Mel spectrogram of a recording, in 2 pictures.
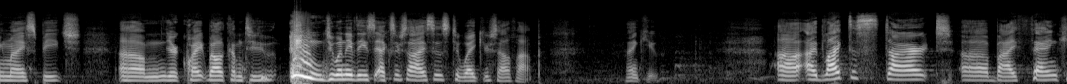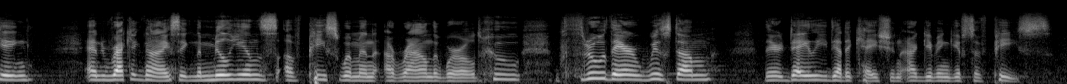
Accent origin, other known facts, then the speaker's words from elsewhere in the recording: United States; now in Italy; some of us were Americans. I'm an American, I live in Italy.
